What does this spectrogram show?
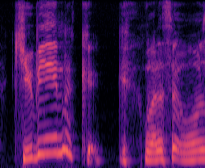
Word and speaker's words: cumene: Cubine? What is it? What was it again? What was it? Cumene.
